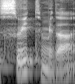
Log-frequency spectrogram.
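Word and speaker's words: suite: 그다음에 스트라고 하는게 어 발음도 주의해야 됩니다 슈트가 아니고이 스위트입니다 이거는 이제 피아노 곡들을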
